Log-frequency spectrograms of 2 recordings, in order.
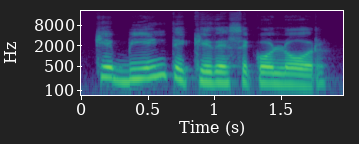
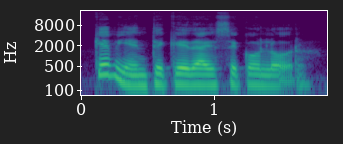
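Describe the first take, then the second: First: The compliment sounds honest and sincere. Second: The compliment sounds insincere, with another intention.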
